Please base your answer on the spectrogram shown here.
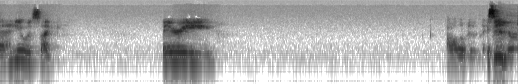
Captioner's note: laughs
